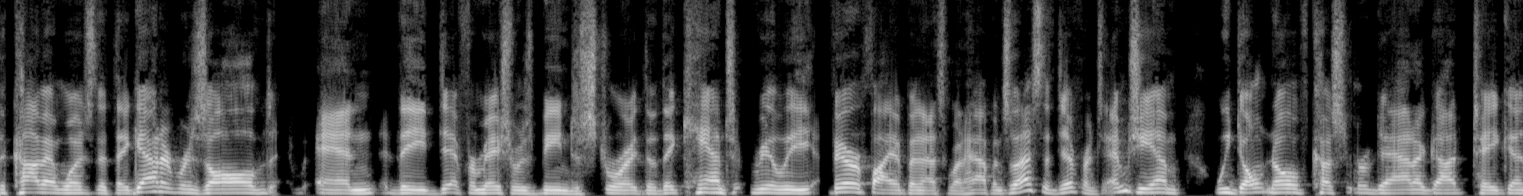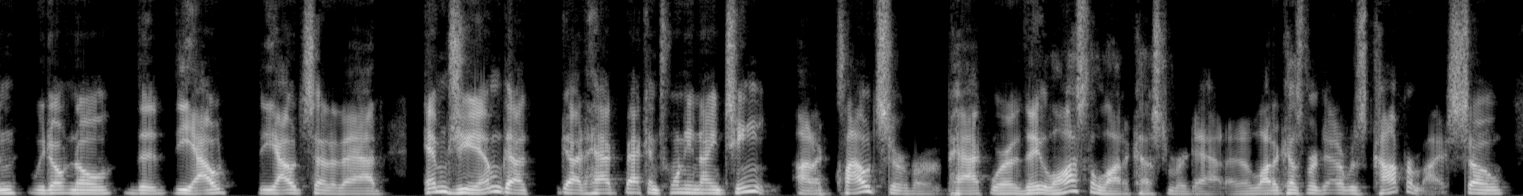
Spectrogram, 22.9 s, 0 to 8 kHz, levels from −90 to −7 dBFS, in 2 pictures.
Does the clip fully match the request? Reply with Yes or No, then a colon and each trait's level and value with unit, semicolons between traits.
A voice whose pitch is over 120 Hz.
Yes: low, 135 Hz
